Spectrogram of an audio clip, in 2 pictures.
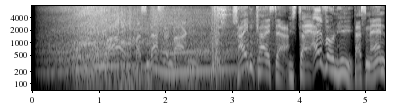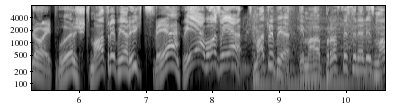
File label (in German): Radiospot Smart Repair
